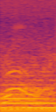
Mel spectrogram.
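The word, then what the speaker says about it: Brougher: James Whitcomb Brawler. Brawler, huh? It rhymes with B-R-O-W-E-R. Why do you have that G-H in there?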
